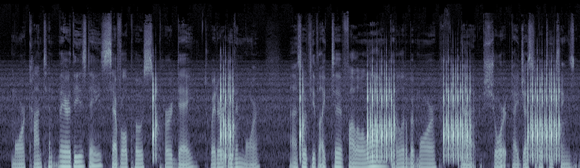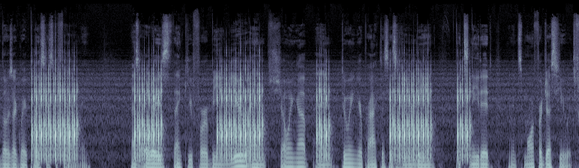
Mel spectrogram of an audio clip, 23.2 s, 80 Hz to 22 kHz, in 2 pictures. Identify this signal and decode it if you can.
Pulse dialling, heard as clicks on a phone line, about 11 pulses a second, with speech in English. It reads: 1 3 1 6 6 7 0 6 0 3 9 3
